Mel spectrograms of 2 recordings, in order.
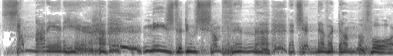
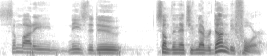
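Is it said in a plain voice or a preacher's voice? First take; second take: preacher's voice; plain voice. First: It is said imitating the preacher's preaching voice. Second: It is said in a plain, ordinary voice.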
